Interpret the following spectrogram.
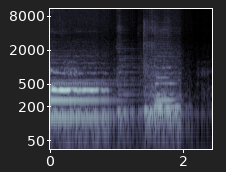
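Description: A girl singing a long, wavering held note over a ringing guitar chord; the voice fades out about a second in. A second strummed chord then rings briefly and cuts off suddenly.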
